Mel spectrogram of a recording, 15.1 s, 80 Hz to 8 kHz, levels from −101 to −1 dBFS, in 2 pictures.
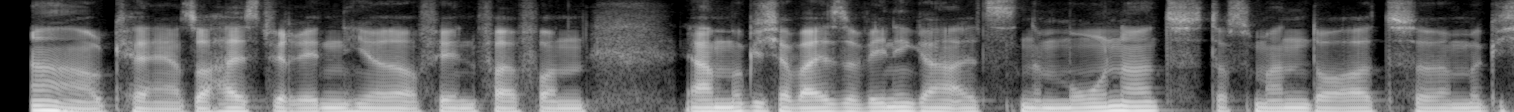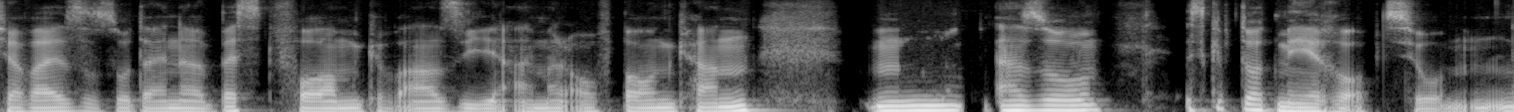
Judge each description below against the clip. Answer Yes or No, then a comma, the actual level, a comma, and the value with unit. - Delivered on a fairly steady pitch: Yes, narrow, 2.2 semitones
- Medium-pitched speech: No, low, 100 Hz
